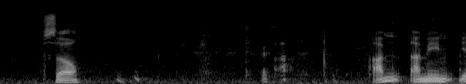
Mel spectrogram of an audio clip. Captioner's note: laughter from all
